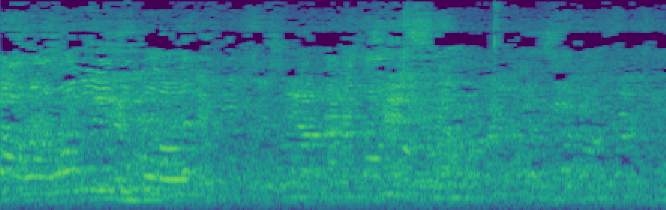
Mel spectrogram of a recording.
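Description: Indistinct talking: several voices chattering at once.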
